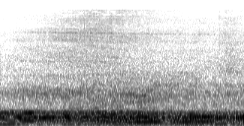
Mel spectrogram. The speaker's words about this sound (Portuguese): E tá passando uma moto aqui.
